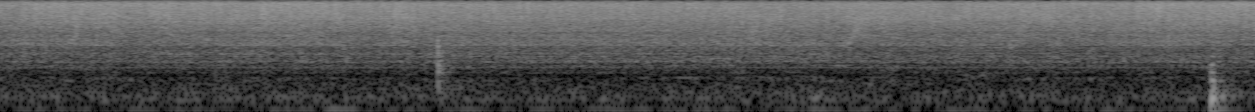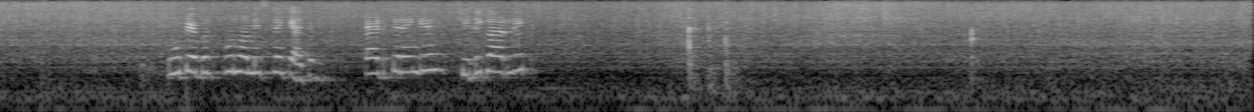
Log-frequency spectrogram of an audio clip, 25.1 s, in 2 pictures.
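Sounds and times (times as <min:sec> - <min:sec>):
chicken sizzling in wok: 0:00.0 - 0:25.0
spatula knock: 0:19.4 - 0:20.0.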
